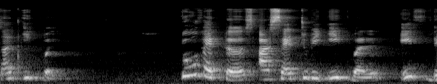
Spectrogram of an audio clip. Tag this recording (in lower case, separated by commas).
speech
